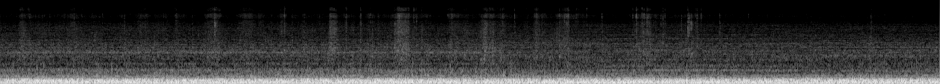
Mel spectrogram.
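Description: Steady low rumble of a car's engine idling, heard from inside the cabin, with a few faint clicks over it.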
